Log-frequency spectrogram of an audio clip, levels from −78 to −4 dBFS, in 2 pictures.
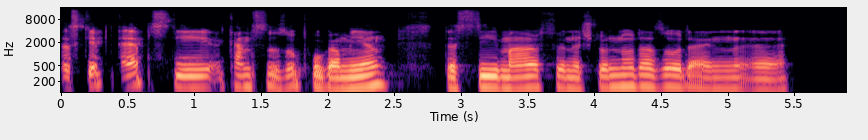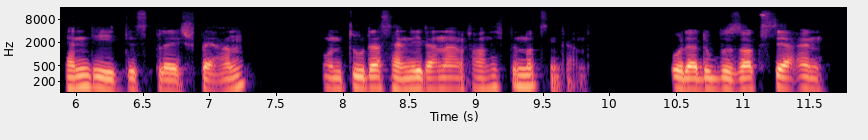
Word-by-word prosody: Es -, -, -6 dB
gibt -, -, -3 dB
Apps, -, -, -1 dB
die 135 Hz, 0 st, +1 dB
kannst 145 Hz, -1 st, -4 dB
du -, -, -2 dB
so 135 Hz, +3 st, -3 dB
programmieren, 135 Hz, +6 st, +3 dB, 0.4 s
dass 125 Hz, 0 st, -2 dB
die 135 Hz, -1 st, +5 dB
mal 130 Hz, +1 st, +3 dB
für 135 Hz, 0 st, -4 dB
'ne 120 Hz, -2 st, -1 dB
Stunde 140 Hz, +4 st, -1 dB
oder 145 Hz, -1 st, +1 dB
so 140 Hz, 0 st, +2 dB
dein, 125 Hz, -1 st, -2 dB
äh, 115 Hz, -1 st, -4 dB, 0.5 s
Handy-Display 120 Hz, -5 st, +1 dB
sperren 115 Hz, +9 st, -2 dB, 0.6 s
und 120 Hz, -3 st, -5 dB
du 130 Hz, -, +4 dB
das 130 Hz, 0 st, +2 dB
Handy 120 Hz, 0 st, +3 dB
dann 125 Hz, 0 st, 0 dB
einfach 125 Hz, 0 st, -4 dB
nicht 135 Hz, +1 st, -8 dB
benutzen 140 Hz, 0 st, -2 dB
kannst. -, -, -18 dB, 0.6 s
Oder 120 Hz, -2 st, +5 dB
du 120 Hz, +1 st, 0 dB
besorgst 120 Hz, +2 st, 0 dB
dir 125 Hz, -3 st, +4 dB
einen 125 Hz, -4 st, -3 dB
125 Hz, 175 wpm, -23 LUFS, 120-135 Hz, 0.6 s, die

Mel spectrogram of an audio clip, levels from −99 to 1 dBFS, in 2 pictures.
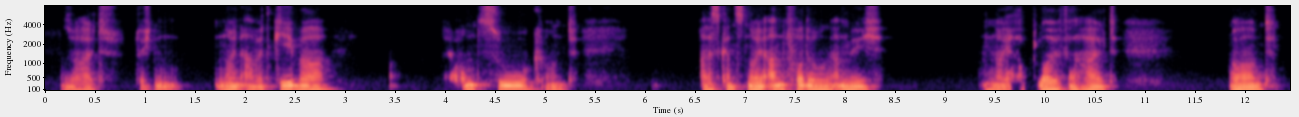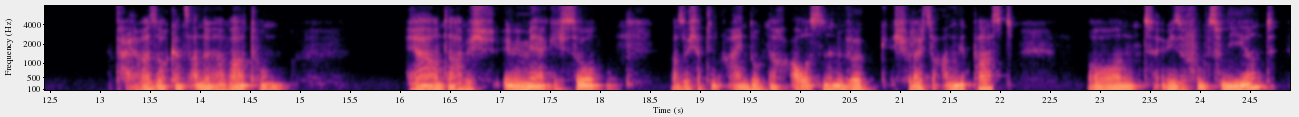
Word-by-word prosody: also 95 Hz, -3 st, -6 dB
halt 90 Hz, -1 st, -10 dB
durch -, -, -11 dB
'n -, -, -4 dB, 0.3 s
neuen 100 Hz, -4 st, 0 dB
Arbeitgeber 110 Hz, +2 st, +1 dB, 1.2 s
Umzug 110 Hz, -, +2 dB
und 90 Hz, -2 st, -8 dB, 1.2 s
alles 105 Hz, 0 st, -3 dB
ganz 100 Hz, 0 st, -4 dB
neue 100 Hz, -2 st, +4 dB
Anforderungen 115 Hz, -3 st, +2 dB
an 105 Hz, -, +2 dB
mich, 100 Hz, -1 st, -1 dB, 1.0 s
neue 90 Hz, -2 st, -4 dB
Abläufe 105 Hz, -1 st, -1 dB
halt 95 Hz, 0 st, -1 dB, 1.1 s
und 95 Hz, -1 st, +1 dB, 0.8 s
teilweise 100 Hz, +3 st, -3 dB
auch 95 Hz, -, -2 dB
ganz 95 Hz, -1 st, -2 dB
andere 100 Hz, -2 st, +2 dB
Erwartungen. 95 Hz, +2 st, -1 dB, 1.2 s
Ja, 110 Hz, +4 st, +2 dB
und 95 Hz, -3 st, +1 dB
da 95 Hz, -, +2 dB
habe 95 Hz, +2 st, -3 dB
ich 100 Hz, 0 st, -7 dB
irgendwie 110 Hz, -1 st, +5 dB
merke 100 Hz, +3 st, +4 dB
ich 105 Hz, -3 st, -6 dB
so 115 Hz, 0 st, +4 dB, 0.7 s
also 95 Hz, +2 st, -3 dB
ich 95 Hz, -, -5 dB
habe -, -, -9 dB
den -, -, -4 dB
Eindruck 105 Hz, +2 st, -1 dB
nach 100 Hz, 0 st, -4 dB
außen 115 Hz, -2 st, +1 dB
wirke 105 Hz, 0 st, +1 dB, 0.2 s
ich -, -, -10 dB
vielleicht 95 Hz, 0 st, -1 dB
so -, -, -9 dB
angepasst 135 Hz, +6 st, 0 dB, 0.7 s
und 95 Hz, 0 st, +1 dB
wie 100 Hz, -, +2 dB
so 90 Hz, -1 st, -2 dB
funktionierend, 105 Hz, -, +3 dB
100 Hz, 115 wpm, -25 LUFS, 95-110 Hz, 1.2 s, irgendwie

